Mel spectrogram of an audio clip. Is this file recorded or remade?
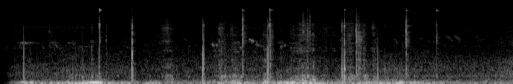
recorded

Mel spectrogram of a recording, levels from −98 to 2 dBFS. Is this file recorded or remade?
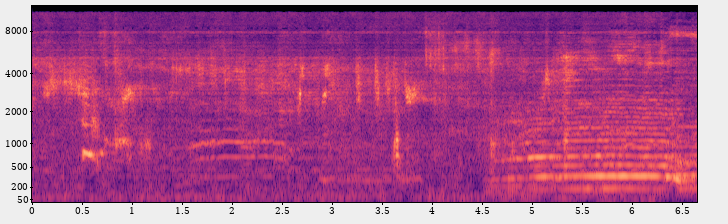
remade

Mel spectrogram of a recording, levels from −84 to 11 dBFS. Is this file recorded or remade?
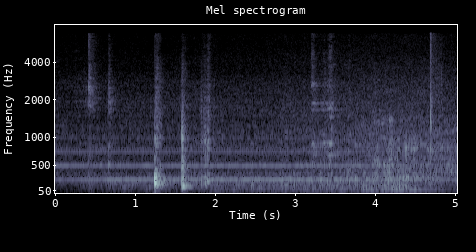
recorded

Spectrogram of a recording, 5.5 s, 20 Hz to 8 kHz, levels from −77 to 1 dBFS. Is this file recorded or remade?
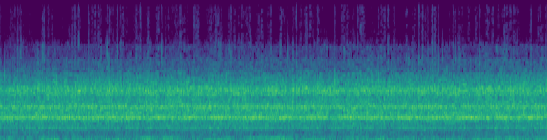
remade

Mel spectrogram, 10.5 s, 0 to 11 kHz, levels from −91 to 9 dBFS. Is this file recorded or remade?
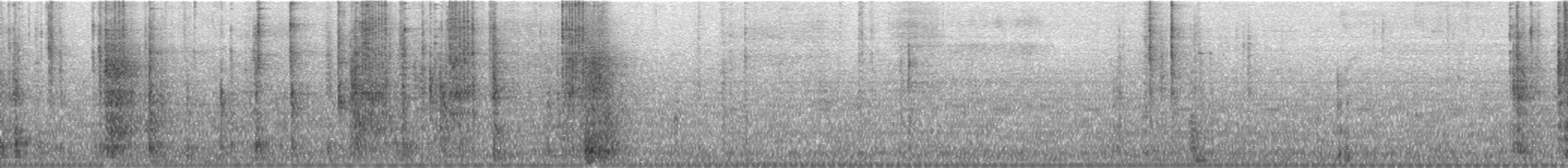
recorded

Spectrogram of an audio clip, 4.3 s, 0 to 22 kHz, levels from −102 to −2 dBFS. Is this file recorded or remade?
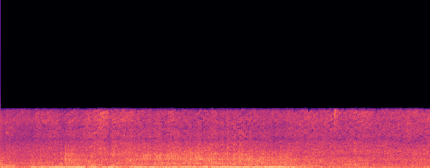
remade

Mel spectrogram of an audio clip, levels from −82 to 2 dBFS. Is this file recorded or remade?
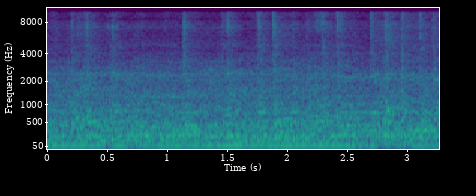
remade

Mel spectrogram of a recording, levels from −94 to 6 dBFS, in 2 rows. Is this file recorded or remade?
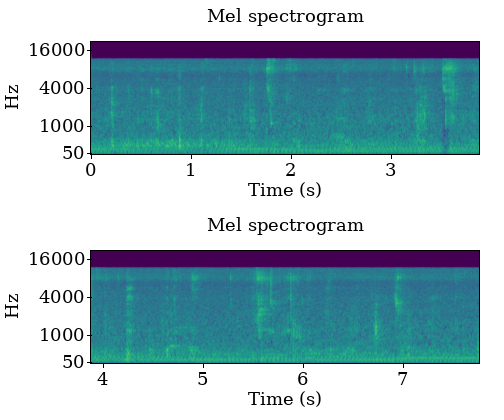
recorded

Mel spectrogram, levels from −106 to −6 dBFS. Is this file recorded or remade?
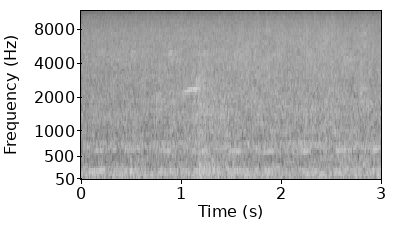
remade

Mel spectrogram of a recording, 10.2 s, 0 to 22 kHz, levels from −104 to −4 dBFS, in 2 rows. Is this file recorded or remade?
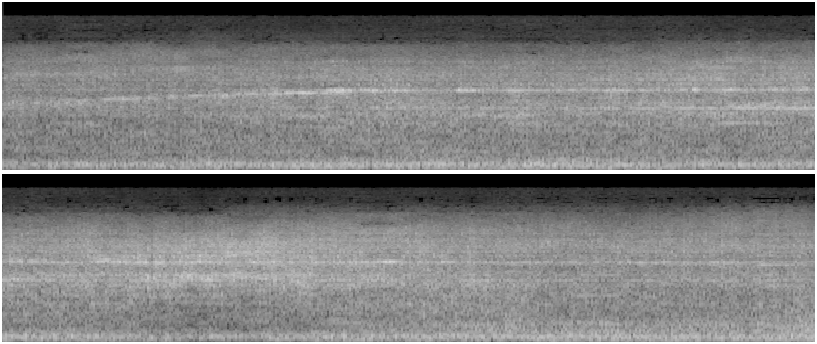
remade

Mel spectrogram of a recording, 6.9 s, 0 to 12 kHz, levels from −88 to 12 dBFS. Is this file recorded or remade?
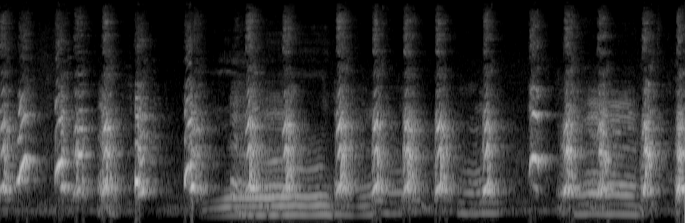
recorded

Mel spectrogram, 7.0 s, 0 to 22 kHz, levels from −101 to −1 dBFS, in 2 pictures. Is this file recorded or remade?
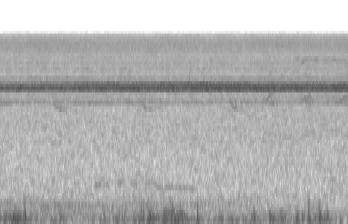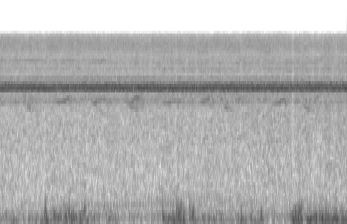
recorded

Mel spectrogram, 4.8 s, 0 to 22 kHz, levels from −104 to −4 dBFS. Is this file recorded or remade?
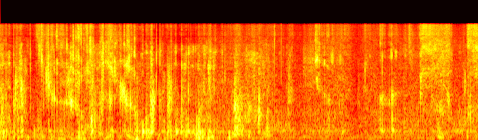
remade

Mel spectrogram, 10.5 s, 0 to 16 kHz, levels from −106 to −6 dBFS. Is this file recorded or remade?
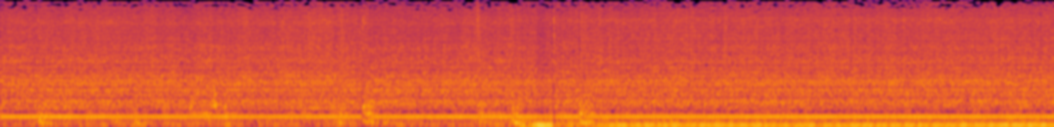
recorded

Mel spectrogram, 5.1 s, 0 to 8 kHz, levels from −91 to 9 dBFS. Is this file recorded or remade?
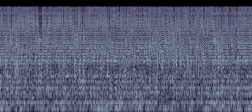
remade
